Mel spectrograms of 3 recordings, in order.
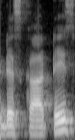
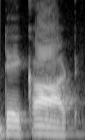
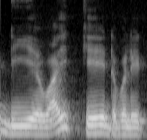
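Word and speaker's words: Descartes: ठीक है, तो डेस्कार्टेज जो है वो इंडियन स्टाइल में इसे डेस्कार्टेज पढ़ते हैं, लेकिन फ्रेंच प्रोनाउंसिएशन इसका है डेकार्ट। ये DAYKAAT, डेकार्ट इनका प्रोनाउंसिएशन है।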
